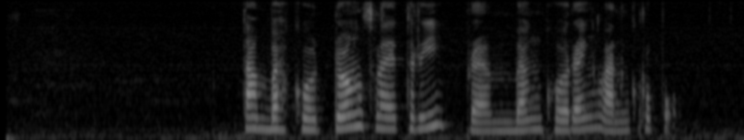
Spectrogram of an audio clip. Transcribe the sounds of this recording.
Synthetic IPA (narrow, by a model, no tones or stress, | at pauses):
t̪ambahɡ̥o̤ɖ̥ɔŋslɛt̪ɾib̥ɾambaŋɡ̥oɾɛŋlankɾupɔʔ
